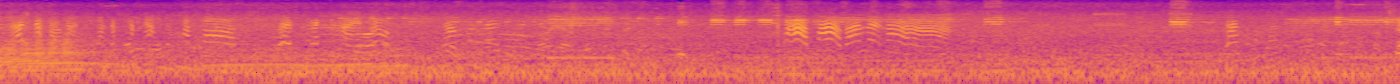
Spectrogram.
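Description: Street noise: people's voices calling out and talking over running motorbike and vehicle engines, with a few steady horn toots.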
